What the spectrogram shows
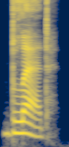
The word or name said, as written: bled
